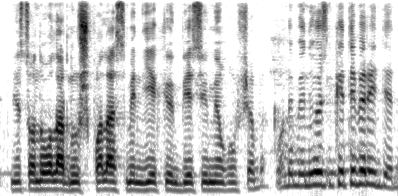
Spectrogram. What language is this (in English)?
Kazakh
